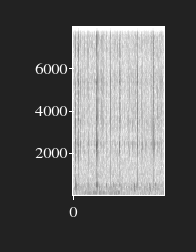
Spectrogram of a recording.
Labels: {"label": "ambient", "recorder": "HydroMoth"}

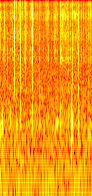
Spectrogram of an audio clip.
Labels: {"label": "ambient", "recorder": "HydroMoth"}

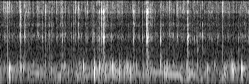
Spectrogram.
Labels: {"label": "biophony, cascading saw", "recorder": "HydroMoth"}
{"label": "biophony", "recorder": "HydroMoth"}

